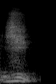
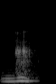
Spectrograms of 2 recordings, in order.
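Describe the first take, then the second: First: It is said like the English letter name. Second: It is said with a hard g sound. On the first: This is the English way. The speaker calls it wrong. "In English, you say G" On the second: This is the Kiswahili way. The speaker calls it right. "but in Kiswahili, it's not G, is G"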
